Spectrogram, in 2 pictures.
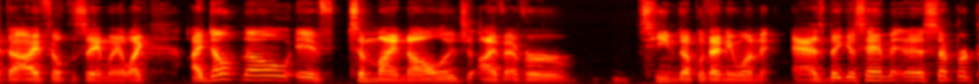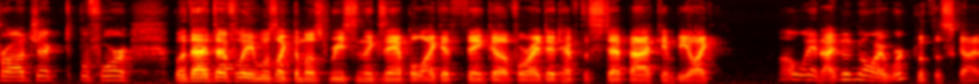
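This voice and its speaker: A man who is a voice actor, chatting casually as a podcast guest, talking excitedly and jumping his voice up high when he acts out what people said. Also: fast talker.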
